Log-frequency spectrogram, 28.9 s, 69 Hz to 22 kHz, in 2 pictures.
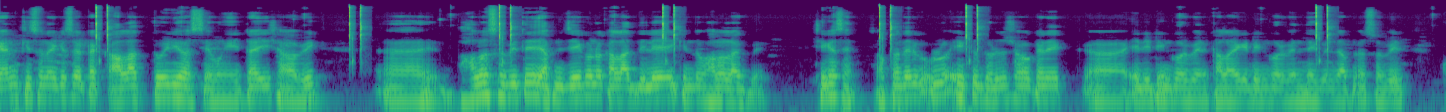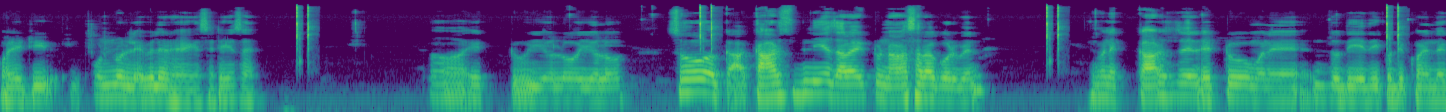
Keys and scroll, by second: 16.0 ctrl+z.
